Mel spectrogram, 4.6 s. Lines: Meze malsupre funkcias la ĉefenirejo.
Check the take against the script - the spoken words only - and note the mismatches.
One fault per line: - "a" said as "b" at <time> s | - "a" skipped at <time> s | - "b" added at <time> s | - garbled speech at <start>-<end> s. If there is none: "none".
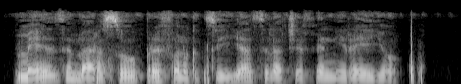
none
